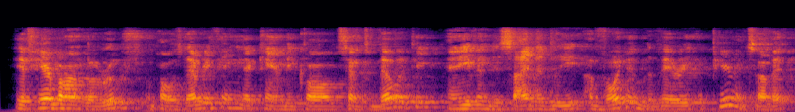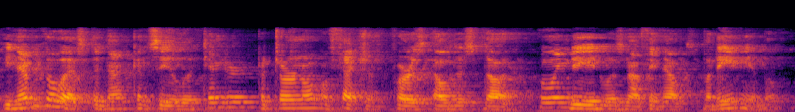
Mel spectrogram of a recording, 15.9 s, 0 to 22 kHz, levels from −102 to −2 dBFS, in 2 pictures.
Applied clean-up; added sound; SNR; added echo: none; none; none; reverberation time 1.0 s.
